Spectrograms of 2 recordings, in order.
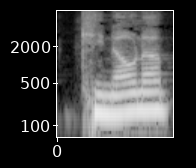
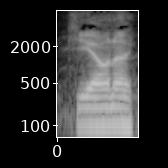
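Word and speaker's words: Quijano: Now, there was also a little bit, I did notice in the refereeing, she was much more stern, the moderator, Elaine, I'm mispronouncing her last name, Kinona, I believe. – Kiona.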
